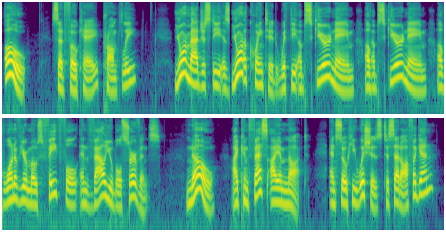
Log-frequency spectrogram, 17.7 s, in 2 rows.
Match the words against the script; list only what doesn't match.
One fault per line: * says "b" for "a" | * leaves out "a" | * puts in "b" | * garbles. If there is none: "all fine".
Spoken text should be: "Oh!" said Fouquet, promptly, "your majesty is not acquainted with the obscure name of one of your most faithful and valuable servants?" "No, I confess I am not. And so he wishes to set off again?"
* says "your" for "not"
* puts in "obscure name of"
